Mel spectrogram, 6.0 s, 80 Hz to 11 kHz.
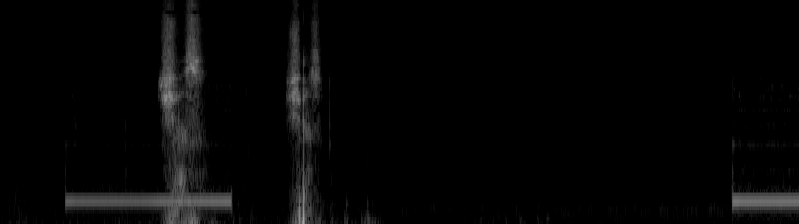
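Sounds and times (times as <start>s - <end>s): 
telephone ringback tone while dialing: 0.5s - 1.8s, 5.5s - 5.9s
speech: 1.2s - 1.6s, 2.2s - 2.5s.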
